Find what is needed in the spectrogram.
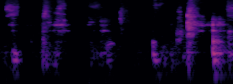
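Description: Near silence with faint, scattered clicks and rustles.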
